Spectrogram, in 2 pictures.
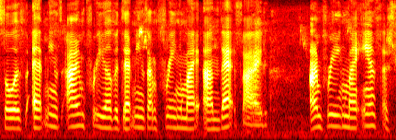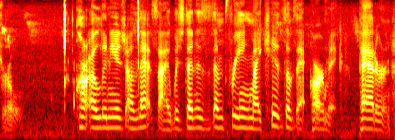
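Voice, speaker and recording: A woman's voice: lowish voice, fairly even intonation, moderate pace, a bit bright. A woman giving an emphatic, profane spiritual monologue with many restarts, rambling and preachy. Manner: intense and preachy. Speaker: vlogger.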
